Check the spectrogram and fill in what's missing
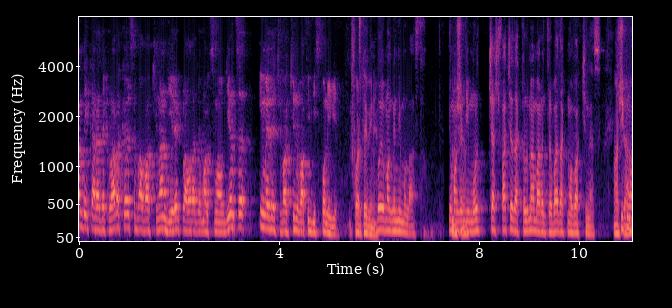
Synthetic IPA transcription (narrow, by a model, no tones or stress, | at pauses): and̪ejkaɾead̪e̞klaɾəkəjelse̞vavak̚t͡ʃinaɨnd̪iɾek̚t̪lao̞ɾad̪e̞maksiməaːud̪ie̞nt̪sə | imed̪ʲet̪t͡ʃe̞vak̚t͡ʃinulvafid̪ispo̞nibil | foart̪ebinebəjemaɡɨnd̪it̪mult̪ast̪ḁ | jewmaɡɨnd̪it̪mult̪̚t͡ʃeaʃfat͡ʃe̞d̪akəlumeamaɾɨnt̪ɾe̞bat̪d̪akəməvak̚t͡ʃine̞z̥ | ʃikuma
